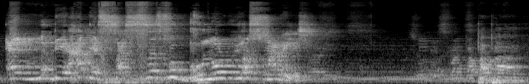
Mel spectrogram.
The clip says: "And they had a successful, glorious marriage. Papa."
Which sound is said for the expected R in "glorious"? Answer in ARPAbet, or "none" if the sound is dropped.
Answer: W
